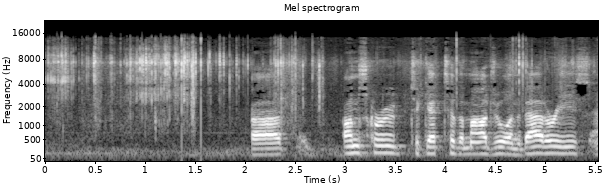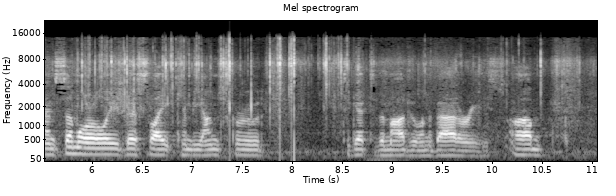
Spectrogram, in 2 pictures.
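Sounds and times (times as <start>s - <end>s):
fabric rustling: 0.0s - 11.0s.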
